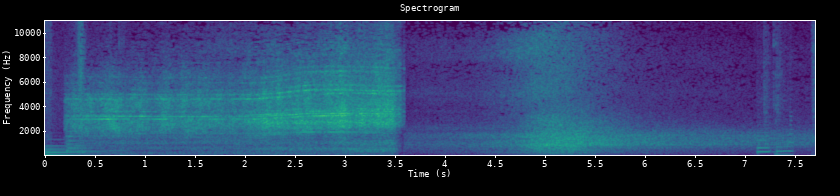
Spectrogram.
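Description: A loud airplane engine roars with a steady high whine, then drops away and a second rushing swell passes overhead, rising and fading as it flies by.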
